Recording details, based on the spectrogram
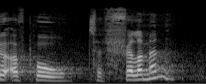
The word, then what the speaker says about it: Philemon: Said it right, Bethany? So many people have told me down the years it's Philemon. It's not, because it's from the Greek word phileo, so it's got to be a phil.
